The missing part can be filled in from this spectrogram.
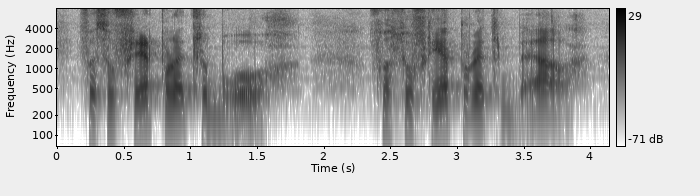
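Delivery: French spoken with a put-on German accent. Calling out cues during a workout set, in a german accent. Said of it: "C'est l'accent allemand que j'ai fait là".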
